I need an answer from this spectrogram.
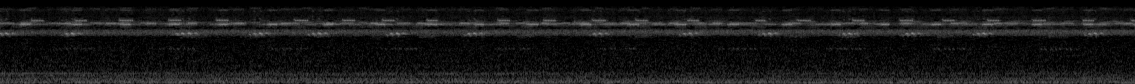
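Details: Midwestern crickets singing through a warm, humid summer night, with a continuous shrill trill overhead and evenly spaced chirps about two per second, alongside other nocturnal insects and a soft low drone.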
